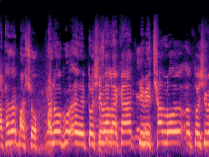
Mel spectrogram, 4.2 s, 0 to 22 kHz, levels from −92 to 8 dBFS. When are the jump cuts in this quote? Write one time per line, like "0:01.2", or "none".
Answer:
0:01.0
